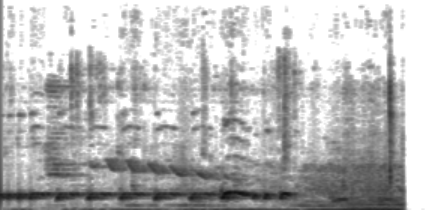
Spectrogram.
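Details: Zebra dove of local stock giving a fast series of stuttered cooing notes that roll into a trill, with a fainter descending whistle above and a low hum beneath before it cuts off.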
